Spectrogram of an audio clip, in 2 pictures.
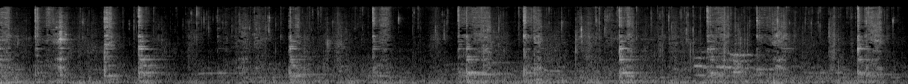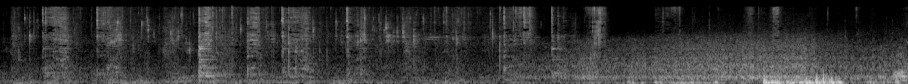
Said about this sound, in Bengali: তো যে মরিচটা আগে তেল দিয়ে বেশ একটু লাল লাল করে কড়া করে ভাজবো, মশমশা করে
